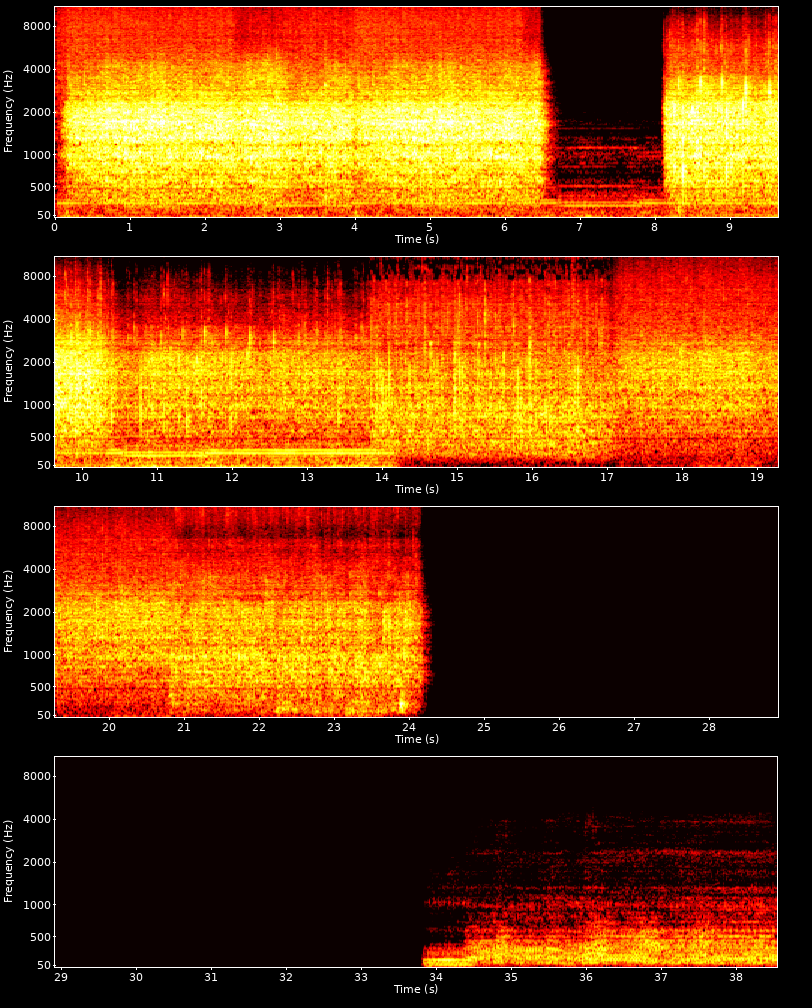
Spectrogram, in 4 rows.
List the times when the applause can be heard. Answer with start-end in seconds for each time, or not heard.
0.0-6.5, 8.1-24.2.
